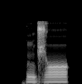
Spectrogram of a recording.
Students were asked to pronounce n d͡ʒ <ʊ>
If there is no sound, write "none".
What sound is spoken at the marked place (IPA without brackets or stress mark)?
ɔ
